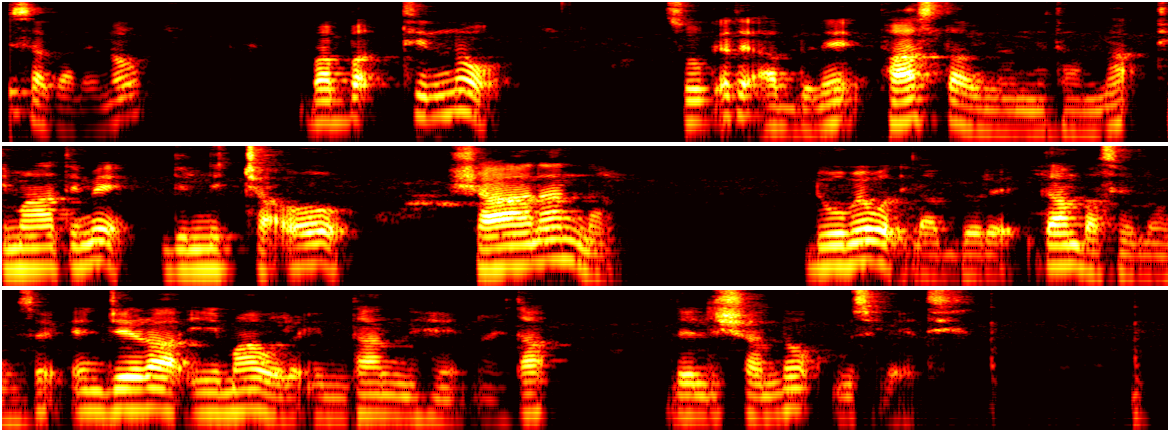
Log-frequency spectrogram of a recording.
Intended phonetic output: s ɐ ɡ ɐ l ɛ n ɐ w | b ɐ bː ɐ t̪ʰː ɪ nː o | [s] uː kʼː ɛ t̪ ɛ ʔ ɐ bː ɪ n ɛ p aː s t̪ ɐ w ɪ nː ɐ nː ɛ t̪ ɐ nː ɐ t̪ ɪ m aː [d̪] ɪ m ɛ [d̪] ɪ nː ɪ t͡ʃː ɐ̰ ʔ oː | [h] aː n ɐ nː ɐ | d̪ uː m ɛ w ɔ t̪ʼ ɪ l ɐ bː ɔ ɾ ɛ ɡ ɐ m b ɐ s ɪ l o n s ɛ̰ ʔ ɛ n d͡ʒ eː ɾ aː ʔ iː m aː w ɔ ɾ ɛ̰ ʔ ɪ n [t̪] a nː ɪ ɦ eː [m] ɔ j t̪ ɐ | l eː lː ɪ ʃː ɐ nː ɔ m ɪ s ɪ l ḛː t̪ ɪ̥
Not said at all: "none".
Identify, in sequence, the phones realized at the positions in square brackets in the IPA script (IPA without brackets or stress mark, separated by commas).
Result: s, t̪, d̪, ʃ, t̪, n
